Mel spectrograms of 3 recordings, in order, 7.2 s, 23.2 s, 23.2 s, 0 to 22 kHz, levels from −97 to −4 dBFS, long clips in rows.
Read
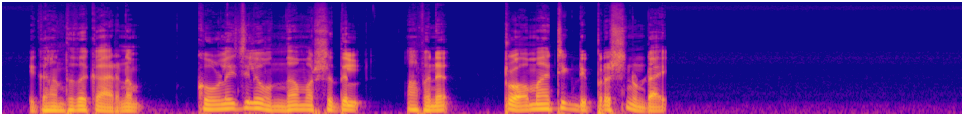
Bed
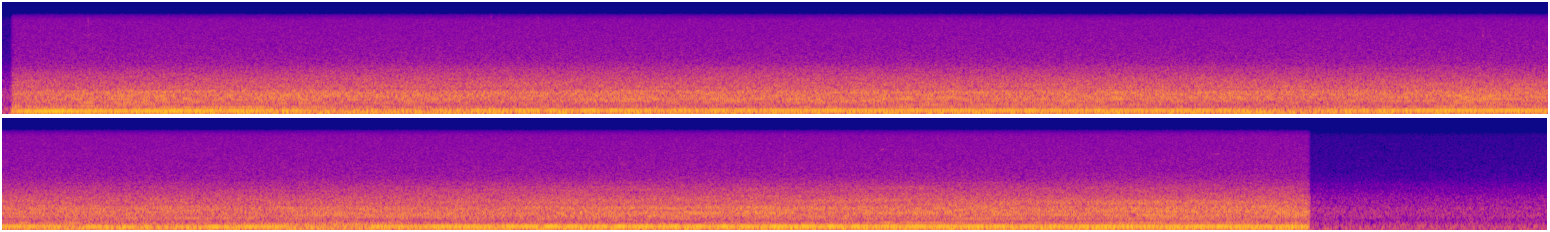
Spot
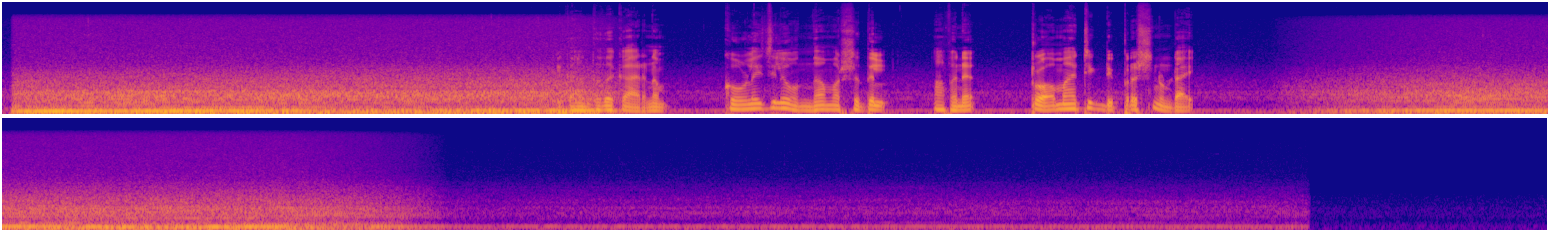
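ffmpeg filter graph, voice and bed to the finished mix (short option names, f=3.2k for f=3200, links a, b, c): -filter_complex "[0:a]adelay=3950,volume=-6dB[a];[1:a]volume=18dB,afade=t=out:st=4.29:d=0.44:silence=0.0630957,afade=t=in:st=9.5:d=1.39:silence=0.0794328,afade=t=out:st=13.67:d=1.27:silence=0.0630957[b];[a][b]amix=inputs=2:normalize=0"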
